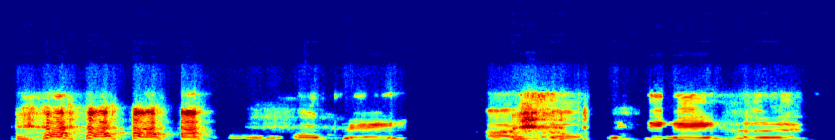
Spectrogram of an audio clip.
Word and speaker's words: Hud: So ADA Hood, H-U-D. You pronounce it Hood? Yeah, HUD, H-U-D, 1D.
